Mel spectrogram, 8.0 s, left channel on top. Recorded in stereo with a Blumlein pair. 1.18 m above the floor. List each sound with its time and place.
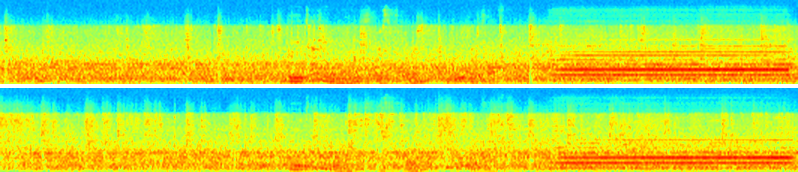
2.9 s a man speaking: 70° left, 5.5 m
5.3 s a flute: 70° left, 5.5 m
